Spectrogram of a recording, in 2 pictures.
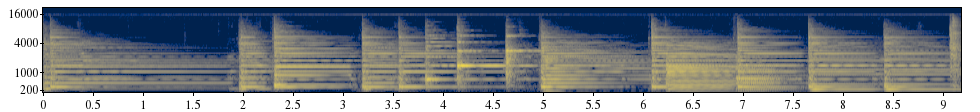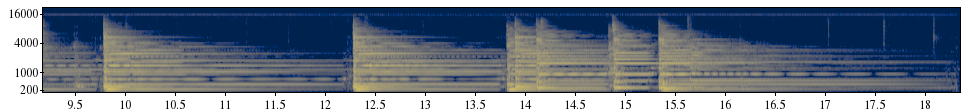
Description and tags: Piano tuning, multiple octaves, tuning unisons in mid-range.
